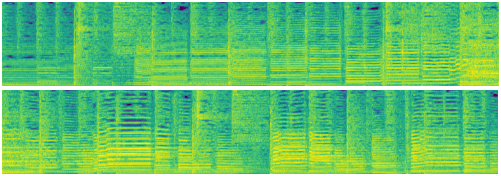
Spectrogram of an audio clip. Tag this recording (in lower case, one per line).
playing saxophone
